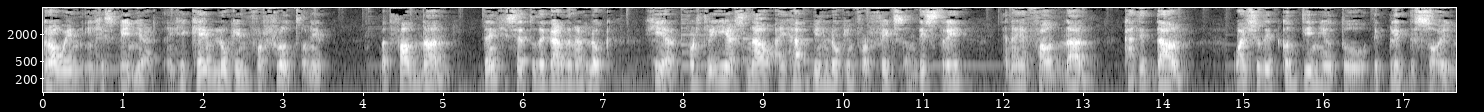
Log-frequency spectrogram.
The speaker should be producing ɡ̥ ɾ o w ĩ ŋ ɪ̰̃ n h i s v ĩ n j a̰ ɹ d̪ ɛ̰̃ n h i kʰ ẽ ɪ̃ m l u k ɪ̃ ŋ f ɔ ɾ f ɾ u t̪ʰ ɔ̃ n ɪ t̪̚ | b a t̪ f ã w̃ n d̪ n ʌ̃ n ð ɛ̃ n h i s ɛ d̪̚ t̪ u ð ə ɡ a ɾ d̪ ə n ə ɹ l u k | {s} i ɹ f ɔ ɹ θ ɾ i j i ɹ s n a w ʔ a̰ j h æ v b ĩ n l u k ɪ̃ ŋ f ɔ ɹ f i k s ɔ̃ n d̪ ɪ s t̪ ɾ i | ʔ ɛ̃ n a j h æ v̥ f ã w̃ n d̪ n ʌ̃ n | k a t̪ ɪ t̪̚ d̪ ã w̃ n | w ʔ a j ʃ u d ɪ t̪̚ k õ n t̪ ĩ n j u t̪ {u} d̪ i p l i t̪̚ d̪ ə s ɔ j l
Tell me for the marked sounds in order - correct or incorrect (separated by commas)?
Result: incorrect, correct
